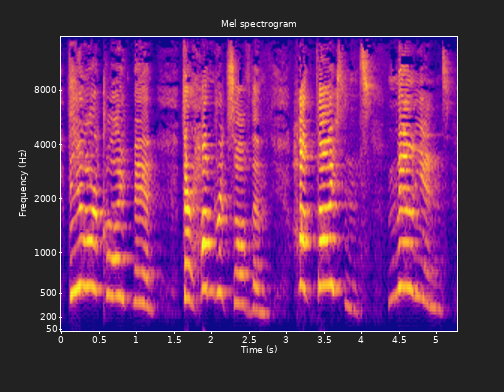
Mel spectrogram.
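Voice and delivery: high, very loud alarm; panicked shouting. A narrator's reading. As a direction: shriek each bigger number in panic. Terrified discovery of cloud men.

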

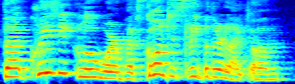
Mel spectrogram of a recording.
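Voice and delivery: loud, cross centipede voice; grumpy centipede. A narrator's reading. Centipede complaining to James about the glowworm. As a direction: grumble it out, irritated.

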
